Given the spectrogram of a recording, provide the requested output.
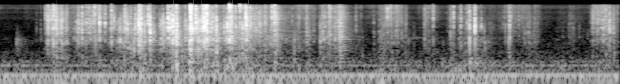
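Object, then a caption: Thick paper notebook. Fingertips with dark-painted nails lift and flip single pages of a thick paper notebook, a large stack of white sheets bound together and lying on a table. Bright, dry paper rustling and fluttering crinkles swell to their loudest around the middle, then settle into softer page turns over a faint low hum.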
